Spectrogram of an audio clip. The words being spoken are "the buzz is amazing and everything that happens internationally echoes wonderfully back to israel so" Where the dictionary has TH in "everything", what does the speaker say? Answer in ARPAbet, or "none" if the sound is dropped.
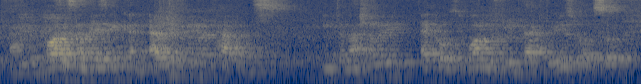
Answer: F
